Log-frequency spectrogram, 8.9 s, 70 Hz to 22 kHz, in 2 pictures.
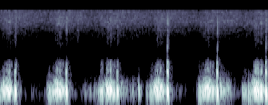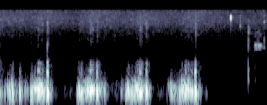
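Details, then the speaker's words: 63-year-old man with severe advanced aortic valve stenosis and a systolic gradient over 100 mmHg at cardiac catheterization. The aortic stenosis murmur is well heard over the precordium from the aortic area to the apex, including the pulmonic area and third left sternal border. "the aoic merma is well heard over the precordium from the aoic area to the Apex"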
